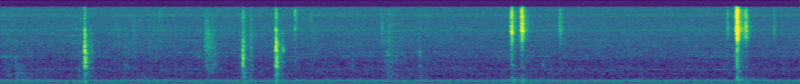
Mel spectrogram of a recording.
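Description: A handful of sharp clicks, some single and some in quick pairs, over a steady low hum.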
